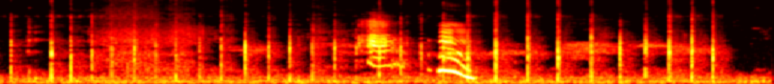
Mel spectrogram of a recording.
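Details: A friendly Ragdoll cat following a person gives a short, falling meow over a steady run of soft tapping clicks.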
